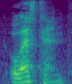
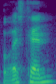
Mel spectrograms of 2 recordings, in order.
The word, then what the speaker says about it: OS X: on the Mac desktop, OS X, that's how you say it, OS X, not OS X.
